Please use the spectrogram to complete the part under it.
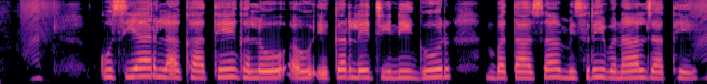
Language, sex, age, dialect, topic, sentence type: Chhattisgarhi, female, 18-24, Northern/Bhandar, agriculture, statement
